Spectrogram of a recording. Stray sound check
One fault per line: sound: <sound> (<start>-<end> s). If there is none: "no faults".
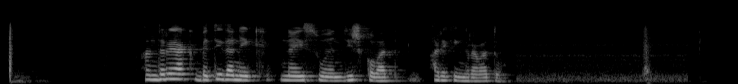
sound: whoosh (6.4-6.7 s)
